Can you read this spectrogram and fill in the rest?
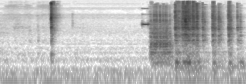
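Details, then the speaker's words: Baby Lock Presto II sewing machine, new, at power-on: a few sharp mechanical clicks then a quick rattly whirring burst as it resets; sounds broken but is normal start-up noise. "it sounds kind of strange. I mean, if I didn't already know, it kind of sounds like it's broken. But I'm assuming this is very normal."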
